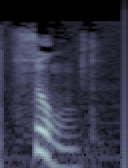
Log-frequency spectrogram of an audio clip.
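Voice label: "sung2", Teochew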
